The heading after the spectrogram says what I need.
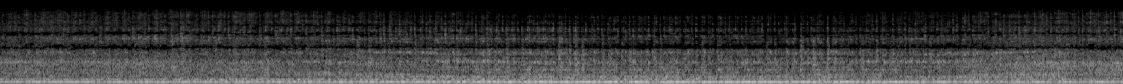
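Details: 460 V8 with a freshly rebuilt Holley 4180 carburetor at about 14 inHg vacuum: deep, lumpy, heavy low idle; running too rich with idle speed set too low, idle mixture screws not yet adjusted.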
